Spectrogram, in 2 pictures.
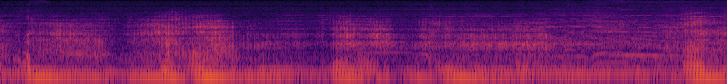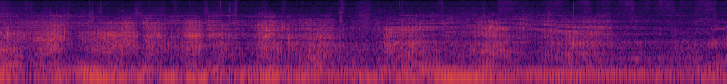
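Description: Wind buffeting the microphone in irregular gusts, over the faint running of a distant RC model plane's electric motor and propeller.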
